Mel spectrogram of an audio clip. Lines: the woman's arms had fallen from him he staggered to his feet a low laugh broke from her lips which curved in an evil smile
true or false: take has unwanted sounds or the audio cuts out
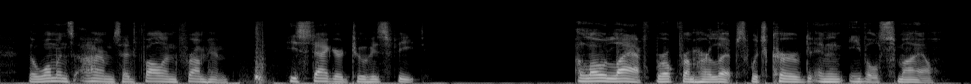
true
